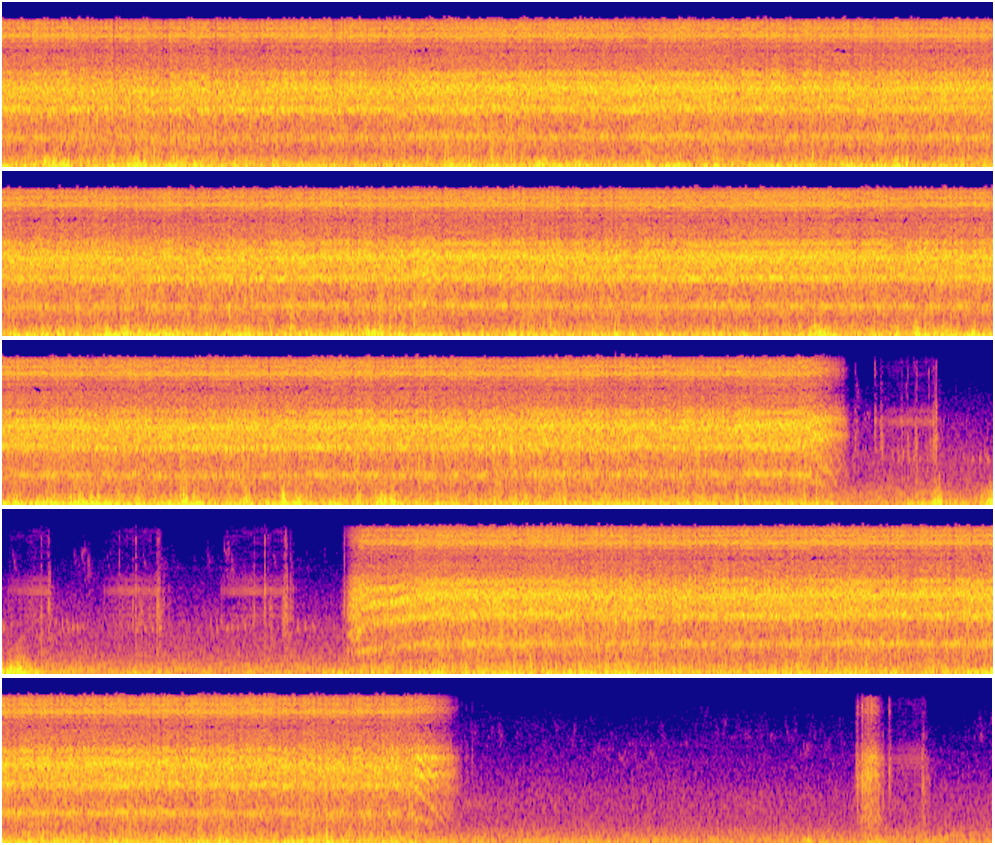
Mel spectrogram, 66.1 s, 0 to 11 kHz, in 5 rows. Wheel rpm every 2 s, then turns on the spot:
160, 160, 160, 160, 160, 160, 160, 160, 160, 160, 160, 160, 160, 160, 160, 160, 160, 160, 130, 0, 0, 0, 100, 160, 160, 160, 160, 160, 160, 80, 0, 0, 0.
none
